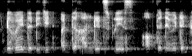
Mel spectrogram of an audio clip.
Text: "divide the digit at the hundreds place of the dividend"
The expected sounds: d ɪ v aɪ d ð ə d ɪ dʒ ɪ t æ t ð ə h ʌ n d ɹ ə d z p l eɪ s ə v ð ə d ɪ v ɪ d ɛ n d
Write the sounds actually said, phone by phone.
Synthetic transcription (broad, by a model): d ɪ v aɪ d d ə d ɪ dʒ ɪ t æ t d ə h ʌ n d ɹ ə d s p l eɪ s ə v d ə d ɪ v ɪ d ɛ n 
